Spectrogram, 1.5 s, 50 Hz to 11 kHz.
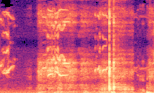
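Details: Wild lorikeets feeding at 7 am at a campsite on Lake Maroon, eating marshmallow melted on bread; a brief burst of harsh, raspy, noisy chattering with a sharp crackle near the end, people close by.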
